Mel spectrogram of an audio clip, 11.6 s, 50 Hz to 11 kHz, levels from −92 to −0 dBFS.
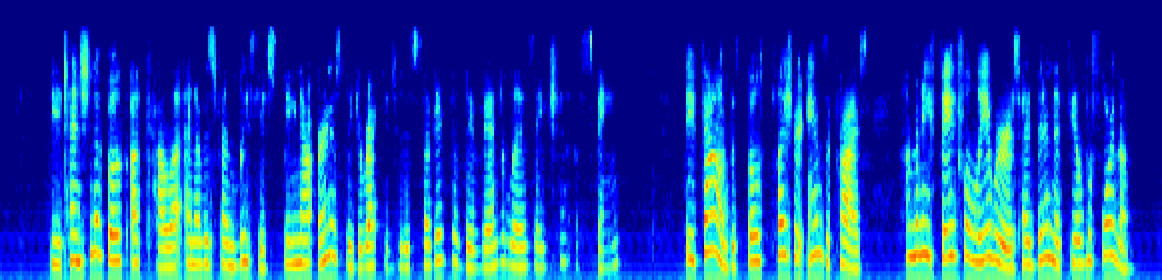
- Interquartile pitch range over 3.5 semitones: Yes, average, 5.0 semitones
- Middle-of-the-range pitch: No, very high, 270 Hz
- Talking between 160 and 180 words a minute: No, fast, 205 wpm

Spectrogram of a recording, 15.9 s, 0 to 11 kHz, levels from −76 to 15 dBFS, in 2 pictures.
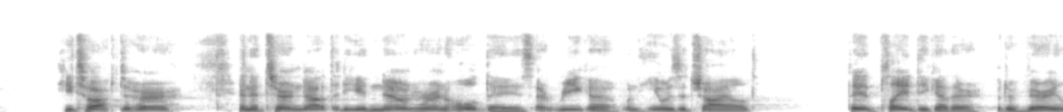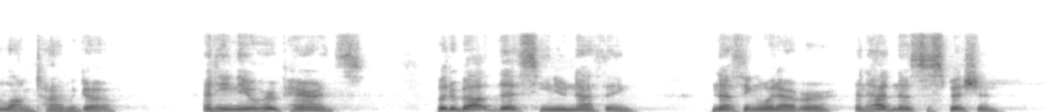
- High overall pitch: No, low, 135 Hz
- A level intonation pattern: Yes, narrow, 2.3 semitones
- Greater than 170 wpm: Yes, average, 190 wpm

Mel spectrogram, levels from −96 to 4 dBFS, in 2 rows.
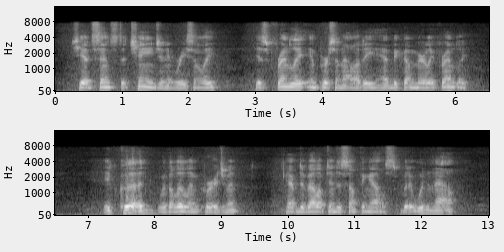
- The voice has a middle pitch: No, very low, 95 Hz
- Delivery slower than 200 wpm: Yes, average, 140 wpm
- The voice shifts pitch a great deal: No, average, 3.9 semitones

